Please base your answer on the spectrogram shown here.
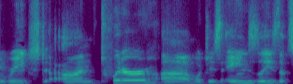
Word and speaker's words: Ainslie: So we'll kind of see what happens there, but I am always, able to be reached on Twitter, which is Ainslie's, that's spelled AINSLIE.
